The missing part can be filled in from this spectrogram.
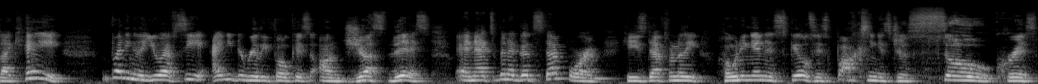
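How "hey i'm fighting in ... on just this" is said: ordinary talk, nothing marked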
